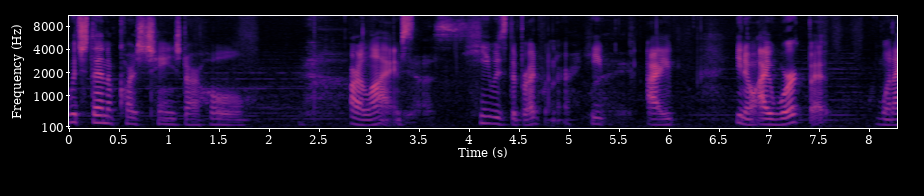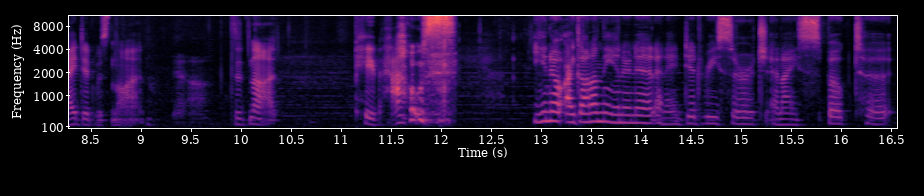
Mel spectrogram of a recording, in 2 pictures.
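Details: Adult woman speaking; Ordinary speech.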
